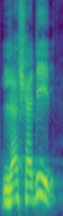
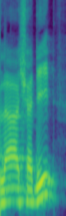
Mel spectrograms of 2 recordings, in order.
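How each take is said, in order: First: The vowel 'la' is short and quick. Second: The vowel 'la' is drawn out long. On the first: The punishment is truly severe. The speaker calls it right. "lamnya lagi penguatan" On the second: The punishment is not severe. The speaker calls it wrong. "kalau dibaca la syadid maka maknanya tidak keras"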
